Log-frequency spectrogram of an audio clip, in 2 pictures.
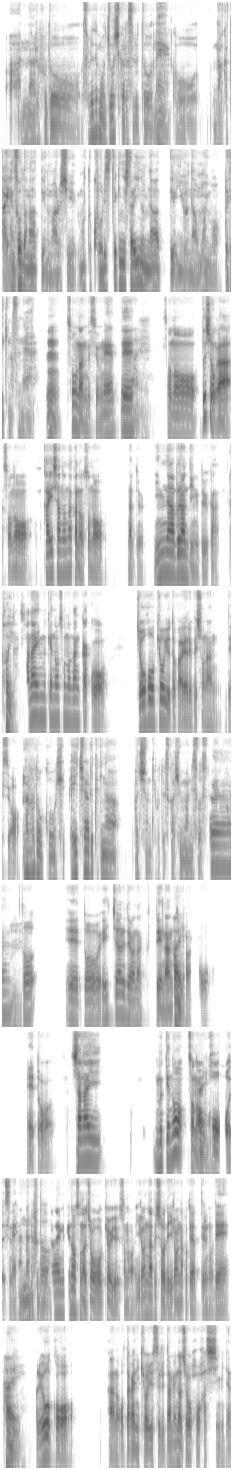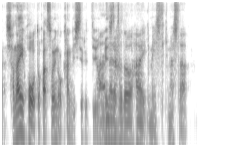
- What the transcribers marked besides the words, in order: in English: "インナーブランディング"; in English: "ヒューマンリソース"
- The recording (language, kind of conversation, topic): Japanese, advice, 仕事で同僚に改善点のフィードバックをどのように伝えればよいですか？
